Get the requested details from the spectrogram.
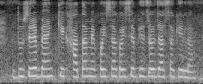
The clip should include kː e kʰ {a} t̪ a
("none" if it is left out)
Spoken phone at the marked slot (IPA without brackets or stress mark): a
